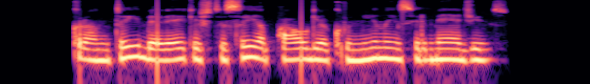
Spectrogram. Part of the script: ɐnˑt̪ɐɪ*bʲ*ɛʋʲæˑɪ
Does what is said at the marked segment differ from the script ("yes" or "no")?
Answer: no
